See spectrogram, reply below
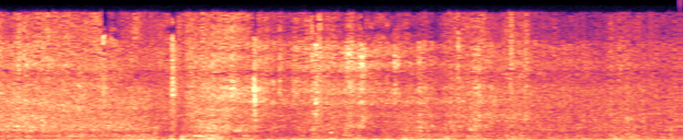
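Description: Deep, rough growl under a slow-rolling car, from a displaced wheel rubbing its tire on the body.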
